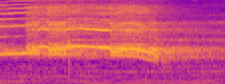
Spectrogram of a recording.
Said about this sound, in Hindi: नीचे हॉल में अचानक एक तेज चीख गूंजी।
